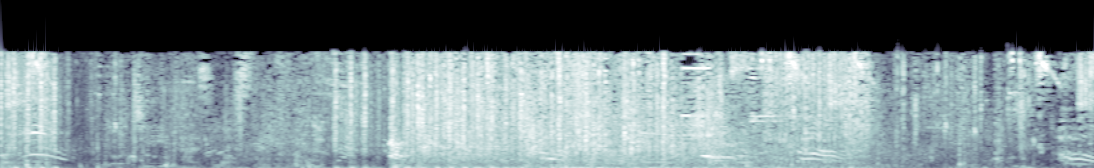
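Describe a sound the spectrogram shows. A laser beam hums and crackles.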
